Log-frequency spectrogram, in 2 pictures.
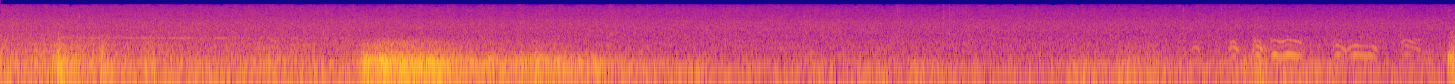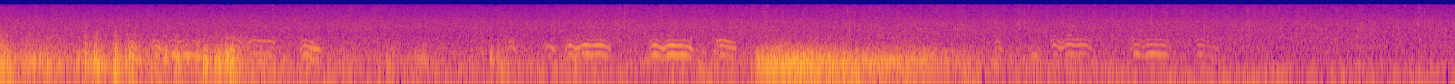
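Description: Steady rain with thunder rumbling three times, loudest about four seconds in and again around halfway and near the end. Between the rumbles come small groups of short, low, pitched hoot-like calls.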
